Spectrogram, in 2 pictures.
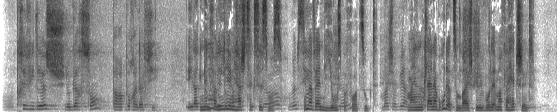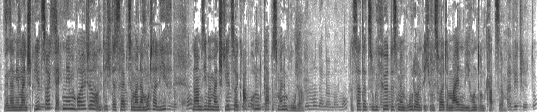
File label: voice over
